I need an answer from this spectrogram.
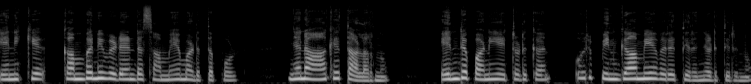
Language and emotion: Malayalam, sad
